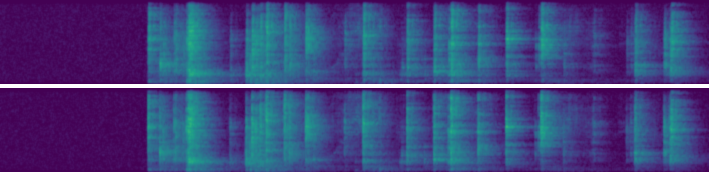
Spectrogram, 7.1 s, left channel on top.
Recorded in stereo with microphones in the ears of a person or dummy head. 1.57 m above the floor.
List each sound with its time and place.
1.5 s crushing: 70° right (ahead or behind), 3 m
